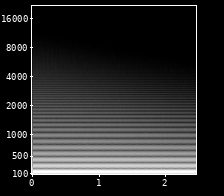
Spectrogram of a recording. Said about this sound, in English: And if I turn them all the way up, here's the full. So here you're getting like an LFO. Nice long sine wave LFO.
